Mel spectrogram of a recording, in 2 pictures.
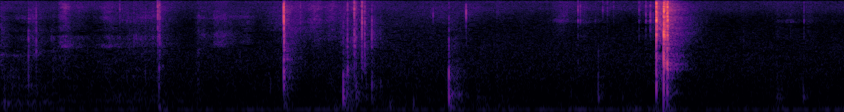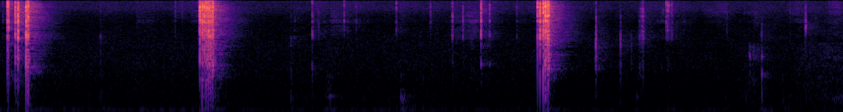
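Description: Adhesive dust-absorber sticker being peeled from its backing and dabbed onto a smartwatch's glass screen protector: a string of short, sharp crackles and clicks, with four louder ones about a second apart from about three seconds in.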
